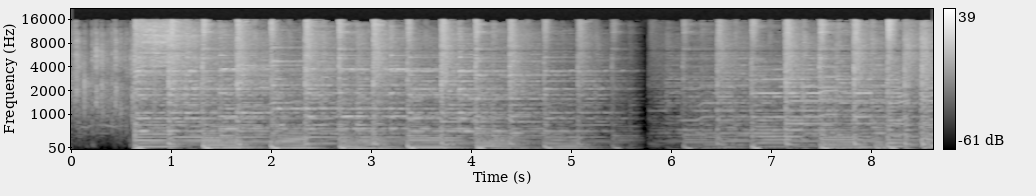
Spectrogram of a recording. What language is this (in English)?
Swedish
